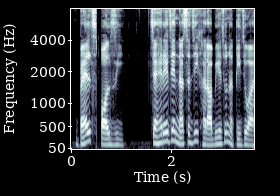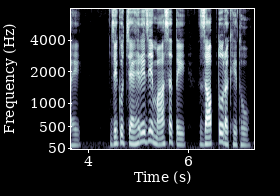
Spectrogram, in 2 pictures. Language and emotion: Sindhi, neutral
